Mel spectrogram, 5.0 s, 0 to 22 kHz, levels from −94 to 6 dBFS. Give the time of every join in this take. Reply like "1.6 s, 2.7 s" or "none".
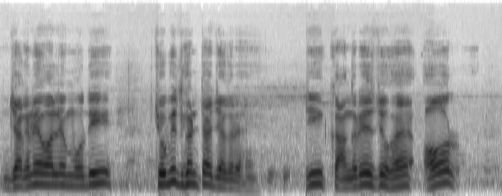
3.0 s

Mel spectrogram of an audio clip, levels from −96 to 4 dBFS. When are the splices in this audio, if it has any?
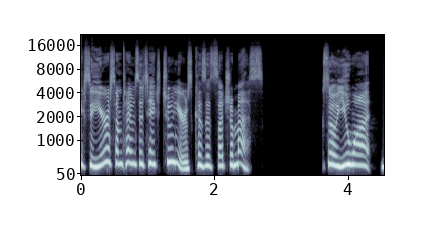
none

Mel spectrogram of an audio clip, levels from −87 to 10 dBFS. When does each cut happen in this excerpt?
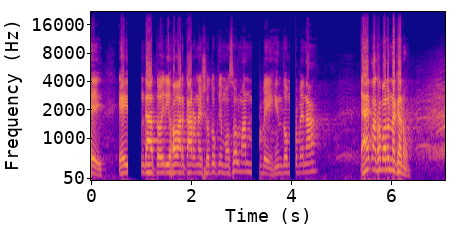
none

